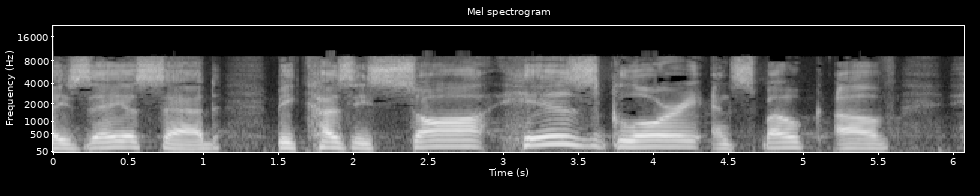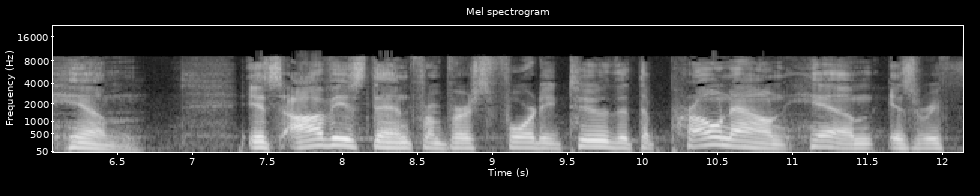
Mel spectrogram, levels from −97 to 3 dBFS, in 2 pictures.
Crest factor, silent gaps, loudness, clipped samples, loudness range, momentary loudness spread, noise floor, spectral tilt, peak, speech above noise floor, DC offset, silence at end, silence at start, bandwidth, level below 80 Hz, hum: 14 dB; none; -13 LUFS; 0.1%; 3 LU; 9 LU; -40 dBFS; -4.5 dB/octave; 0 dBFS; 27 dB; under 0.1%; 0.15 s; 0 s; 9.4 kHz; -48 dBFS; none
